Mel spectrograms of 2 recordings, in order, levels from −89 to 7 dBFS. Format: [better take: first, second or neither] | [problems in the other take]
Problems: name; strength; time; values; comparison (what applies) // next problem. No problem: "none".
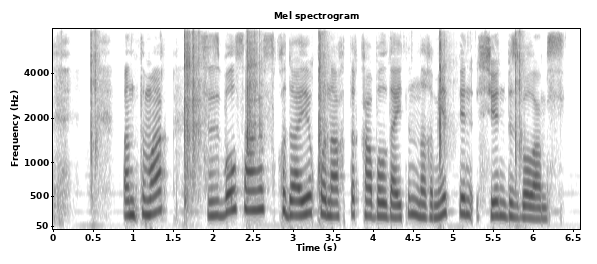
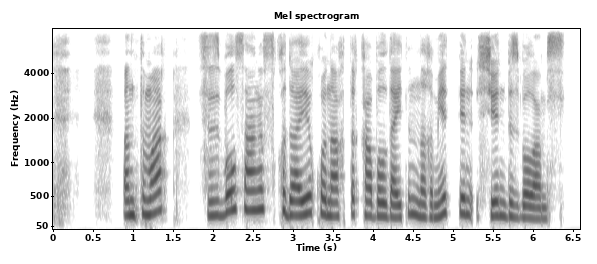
second | background sound (Coin (dropping)); 14 dB below the speech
